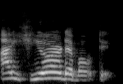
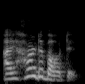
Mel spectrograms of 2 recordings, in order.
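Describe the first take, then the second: First: 'Heard' is drawn out, sounding like 'hee-yard'. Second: 'Heard' is one syllable, sounding like 'hurd'. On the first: The speaker calls it wrong. "এই হিয়ার্ড উচ্চারণটা ভুল" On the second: The speaker calls it right. "হিয়ারের past tense হচ্ছে হার্ড"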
